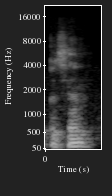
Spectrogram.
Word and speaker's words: poutine: So I can understand people calling it poutine, but not poutine. That long I sound. No. That E. No. It's it. Like tin. Tin.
